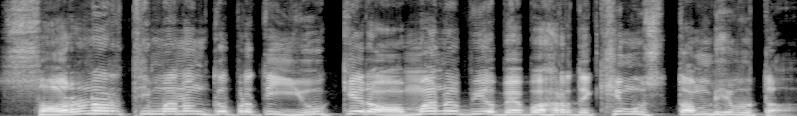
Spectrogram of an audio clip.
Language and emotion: Odia, angry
